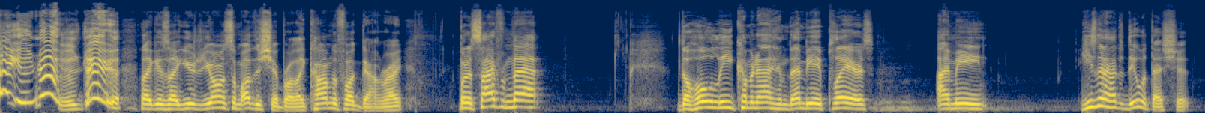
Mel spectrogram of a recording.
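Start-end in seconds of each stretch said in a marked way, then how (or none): 0.0-1.2 very high-pitched, geeky, nerdy delivery. Mocking a track star's words: imitating a nerdy exclamation. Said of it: "type of nerd no one wants to be".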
